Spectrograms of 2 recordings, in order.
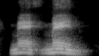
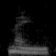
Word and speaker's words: mane: Main. Yeah, Mane. Mane. You're right. 100%. Yeah. Okay. Sounds exactly the same like main reason or main question.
